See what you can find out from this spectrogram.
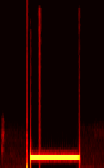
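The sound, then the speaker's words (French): A brief click, then a single loud answering-machine beep: one steady, mid-high electronic tone lasting about a second before cutting off cleanly into silence. “Bonjour le bip sonore.”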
